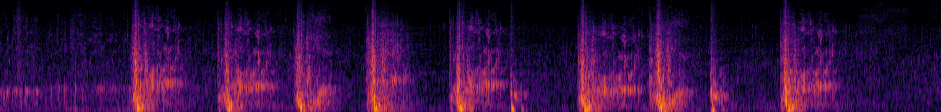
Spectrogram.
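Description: Blows strike a creature again and again.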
